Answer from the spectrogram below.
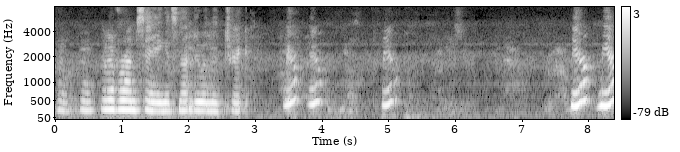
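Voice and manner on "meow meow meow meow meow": high imitated meow; mock cat meow. Meowing to lure cat.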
